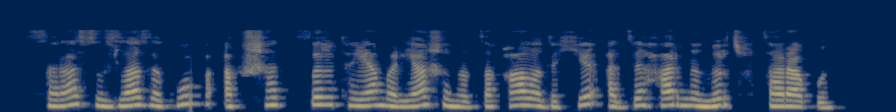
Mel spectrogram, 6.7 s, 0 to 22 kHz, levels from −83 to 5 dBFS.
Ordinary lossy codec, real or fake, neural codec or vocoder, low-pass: MP3, 32 kbps; fake; autoencoder, 48 kHz, 128 numbers a frame, DAC-VAE, trained on Japanese speech; 7.2 kHz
